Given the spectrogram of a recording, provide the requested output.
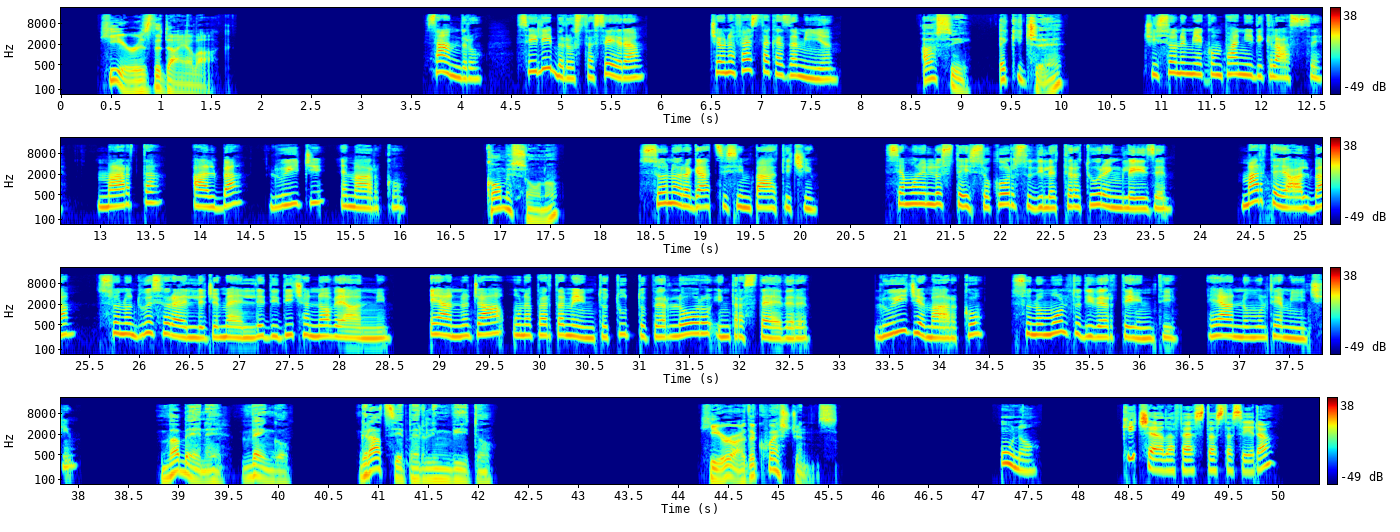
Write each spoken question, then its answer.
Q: Chi c'è alla festa stasera?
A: Ci sono Marta, Alba, Luigi e Marco.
